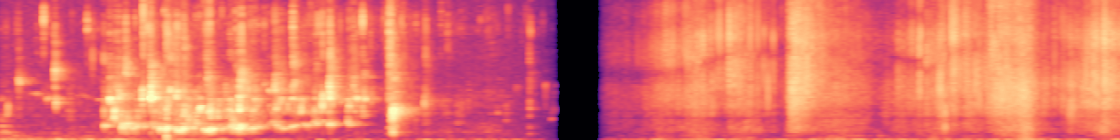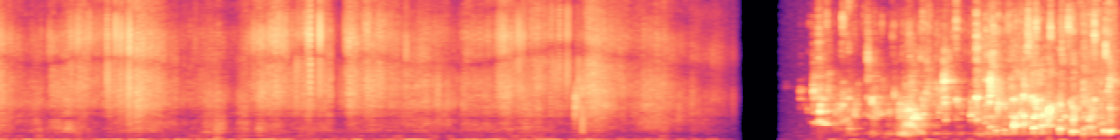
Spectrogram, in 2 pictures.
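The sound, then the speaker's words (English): Soft wet trickling and dripping of warm water used to clean ears, with crackly, fizzing textures in two bursts around a quieter stretch of gentle splashing and faint low rumbling; no voices. “Okay, warm water first to clean.”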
